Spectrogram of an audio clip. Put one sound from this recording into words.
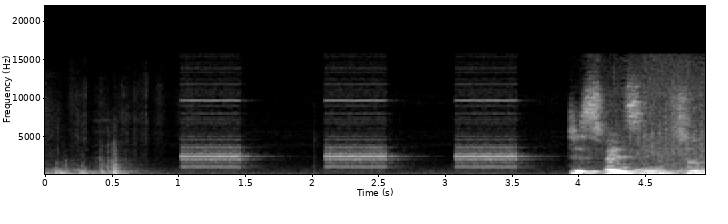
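A machine beeps in short, repeated pulses.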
